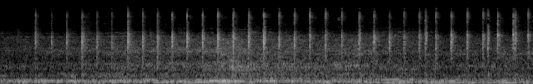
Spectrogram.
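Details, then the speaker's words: Toyota Avanza after engine overhaul cranks with steady ticking about twice per second but never starts; injector pulse confirmed with a test lamp, so cause is said to be mechanical in the engine, not electrical. "สำหรับรถคันนี้นะครับสตาร์ทไม่ติดนะครับสาเหตุเกิดจากนะครับเครื่องยนต์นะครับไม่เกี่ยวกับระบบไฟนะครับ"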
